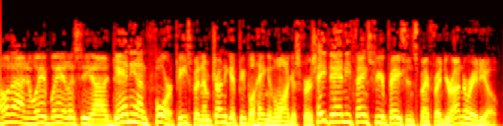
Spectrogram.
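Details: Adult male radio host; normal speech.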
